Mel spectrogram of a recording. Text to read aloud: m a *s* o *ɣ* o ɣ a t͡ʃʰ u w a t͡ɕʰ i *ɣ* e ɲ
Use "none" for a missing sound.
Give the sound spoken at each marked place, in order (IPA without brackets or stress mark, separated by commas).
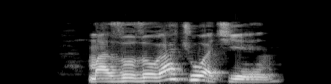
z, z, none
